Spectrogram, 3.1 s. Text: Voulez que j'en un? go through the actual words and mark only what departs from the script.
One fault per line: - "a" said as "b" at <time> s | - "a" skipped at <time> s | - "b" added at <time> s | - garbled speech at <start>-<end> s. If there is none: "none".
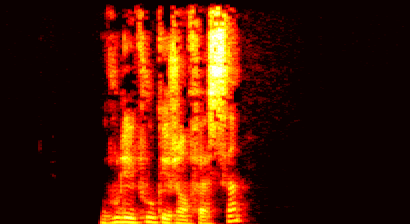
- "vous" added at 1.0 s
- "fasse" added at 1.4 s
